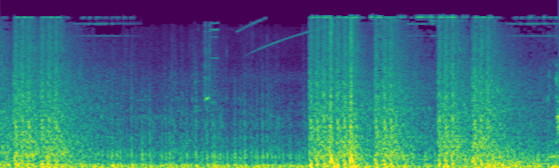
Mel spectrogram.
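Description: Gunfire from a weapon in Call of Duty: Black Ops, heard as dense rapid bursts that pause briefly and then resume loud and close.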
